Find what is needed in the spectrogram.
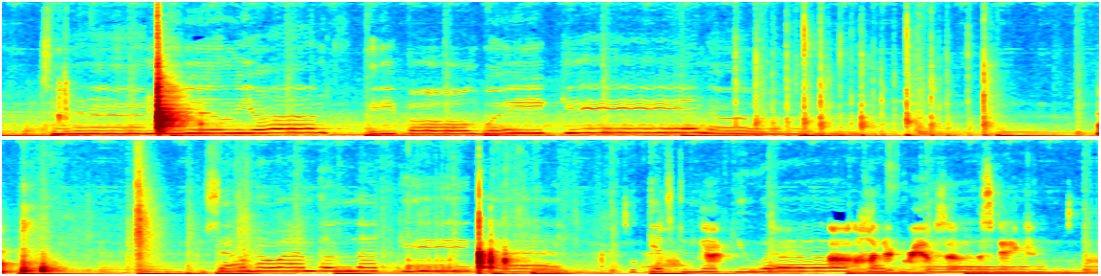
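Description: Background music: a slow melody of wavering, vibrato notes over a steady bass, with a few sharp clicks, the loudest about one and a half seconds in.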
